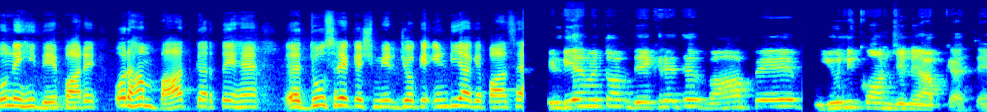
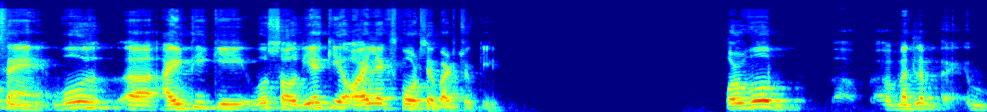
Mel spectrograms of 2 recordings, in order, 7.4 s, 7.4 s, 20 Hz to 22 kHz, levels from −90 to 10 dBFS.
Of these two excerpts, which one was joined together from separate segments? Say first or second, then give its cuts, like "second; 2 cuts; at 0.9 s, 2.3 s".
first; 2 cuts; at 4.0 s, 6.1 s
